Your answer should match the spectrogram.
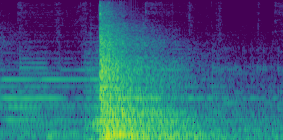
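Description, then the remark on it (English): A back door swings shut with a single solid, fairly loud thud, its boom fading over about a second with no voices present. “We're taking the back door out. This way.”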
